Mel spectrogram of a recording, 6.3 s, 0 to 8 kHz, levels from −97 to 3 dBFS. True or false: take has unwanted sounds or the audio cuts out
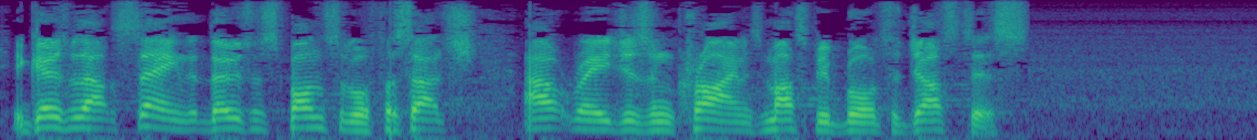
false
